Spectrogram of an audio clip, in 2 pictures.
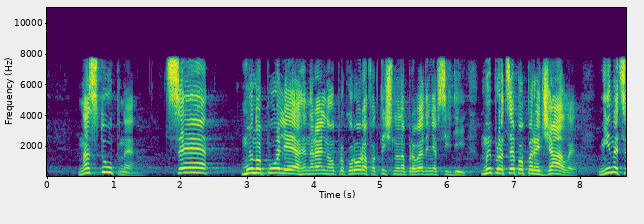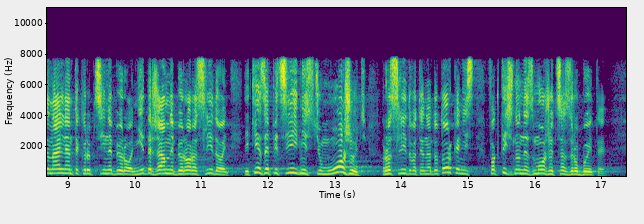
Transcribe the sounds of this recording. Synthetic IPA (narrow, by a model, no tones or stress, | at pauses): nɐst̪upnɛ | t̪sɛ | mɔnɔpɔlʲijɐɦe̞neɾɑlʲnɔɦɔpɾɔkʊɾɔɾɐfɐkt̪ɪt͡ʃnɔnɐpɾɔʋɛd̪e̞nʲːɐwsʲixdʲij | mɪpɾɔt̪sɛpɔpeɾed͡ʒɑlˠɪ | nʲinɐt͡sʲiɔnɑlʲnɛɐnt̪ɪkɔɾʊp̚t͡sʲijnɛbʲʊɾɔnʲid̪erʒɑwnɛbʲʊɾɔɾɔsʲlʲid̪ʊʋɐnʲ | jɐkizɐpʲid̪sʲlʲid̪ʲnʲisʲtʲʊmɔʒʊtʲrɔsʲlʲid̪ʊʋɐt̪ɪned̪ɔt̪ɔrkɐnʲːisʲtʲ | fɐkt̪ɪt͡ʃnɔnɛzmɔʒʊt̚ʲt̪sɛzɾɔbɪt̪ɪ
